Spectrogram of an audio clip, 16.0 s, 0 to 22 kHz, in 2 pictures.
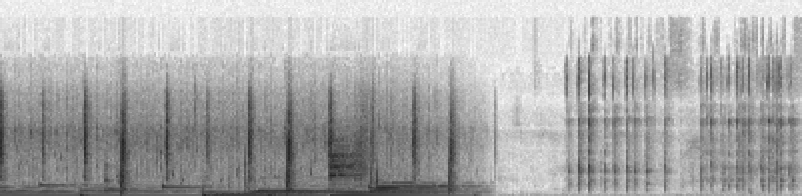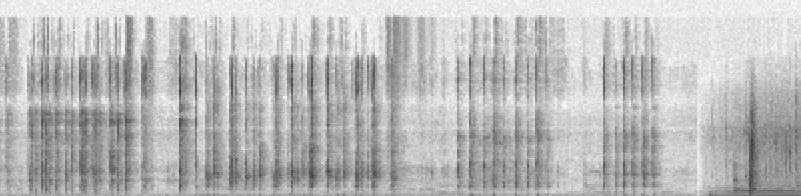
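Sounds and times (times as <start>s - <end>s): loud music: 0.0s - 5.0s
mechanical keyboard key clacks: 5.7s - 14.6s.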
